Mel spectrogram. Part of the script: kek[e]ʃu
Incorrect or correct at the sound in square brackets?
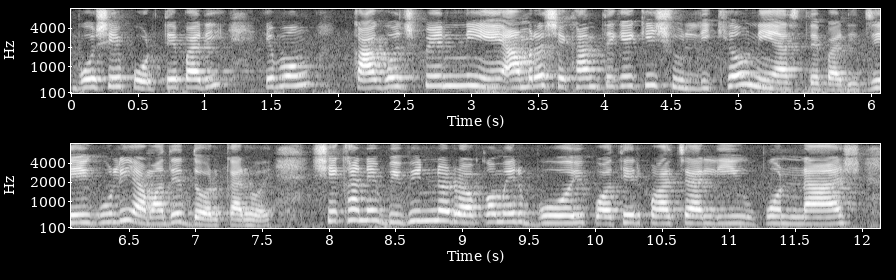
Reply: incorrect: i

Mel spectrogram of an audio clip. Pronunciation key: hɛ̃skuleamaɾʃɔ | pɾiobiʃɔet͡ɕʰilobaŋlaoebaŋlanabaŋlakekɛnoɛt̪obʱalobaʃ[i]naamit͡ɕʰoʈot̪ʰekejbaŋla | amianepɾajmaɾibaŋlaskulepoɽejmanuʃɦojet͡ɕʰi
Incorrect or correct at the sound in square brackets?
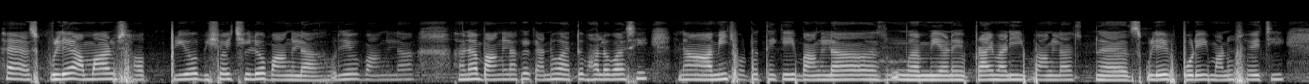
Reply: correct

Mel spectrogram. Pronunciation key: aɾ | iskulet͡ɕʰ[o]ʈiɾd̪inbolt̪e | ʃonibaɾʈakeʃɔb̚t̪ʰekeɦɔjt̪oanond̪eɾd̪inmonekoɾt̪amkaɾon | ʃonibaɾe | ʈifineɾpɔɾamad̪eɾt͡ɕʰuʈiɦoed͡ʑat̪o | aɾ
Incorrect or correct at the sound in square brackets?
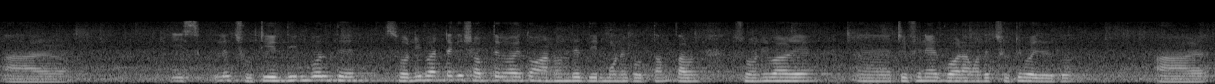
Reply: incorrect: u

